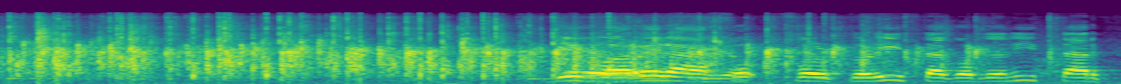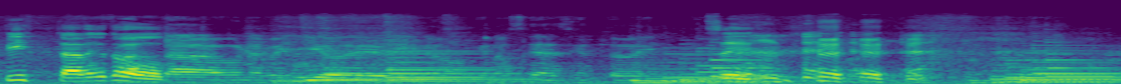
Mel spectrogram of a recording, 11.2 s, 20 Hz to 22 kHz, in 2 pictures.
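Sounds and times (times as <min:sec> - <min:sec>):
audience applause at a live folk-music and improvised-verse event: 0:00.0 - 0:05.3
speech: 0:02.8 - 0:07.7, 0:08.3 - 0:10.8
laughter: 0:09.1 - 0:10.6.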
